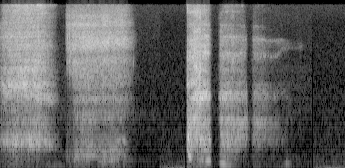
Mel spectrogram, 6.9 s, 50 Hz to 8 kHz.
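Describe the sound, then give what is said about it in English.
A deep breath is drawn in and then let out in long, loud, airy rushes. A few shorter, sharper breathy bursts follow after a brief pause. “All right, let's take a deep breath. 3, 2, 1.”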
